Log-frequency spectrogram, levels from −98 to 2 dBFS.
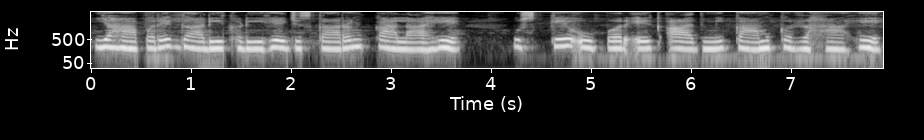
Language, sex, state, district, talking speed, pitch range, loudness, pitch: Hindi, female, Odisha, Nuapada, 135 wpm, 210-245 Hz, -15 LUFS, 220 Hz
